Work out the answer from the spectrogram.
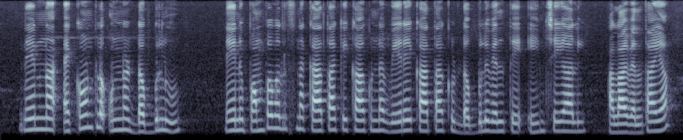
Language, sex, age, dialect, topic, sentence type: Telugu, female, 51-55, Central/Coastal, banking, question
